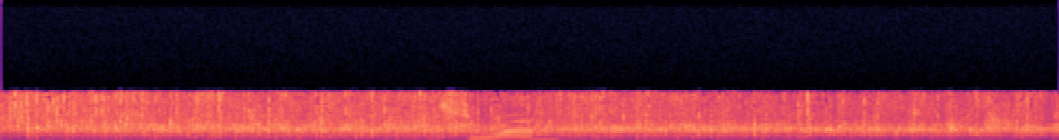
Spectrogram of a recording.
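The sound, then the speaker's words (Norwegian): An audience claps steadily for several seconds for a panel, a dense, even wash of applause, with a brief voiced sound briefly rising above it partway through. “Dere kan også klappe for dem.”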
